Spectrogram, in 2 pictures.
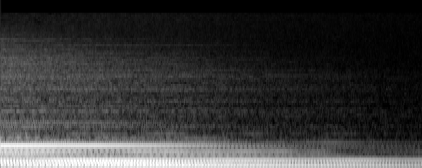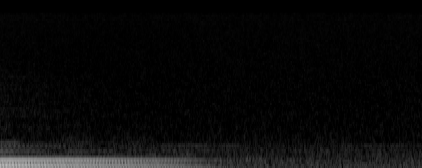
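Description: A rock band's last chord ringing out, electric guitar and bass sustaining and fading steadily, dying away to silence about four and a half seconds in.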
